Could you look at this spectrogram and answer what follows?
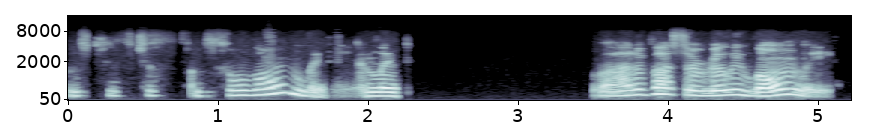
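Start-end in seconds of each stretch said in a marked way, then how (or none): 0.8-1.7 play-acted speech broken up by crying, tearful. Retelling what a crying woman said: imitating someone crying. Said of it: "She was, like, crying".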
